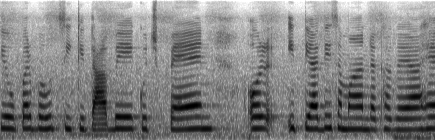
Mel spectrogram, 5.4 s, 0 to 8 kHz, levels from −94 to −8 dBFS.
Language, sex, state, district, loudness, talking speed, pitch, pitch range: Hindi, female, Uttar Pradesh, Shamli, -15 LUFS, 130 wpm, 245 Hz, 240-250 Hz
